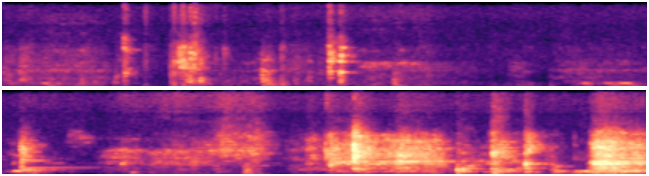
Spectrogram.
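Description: Faint handling of studio lighting gear: scattered light knocks and clinks, then a longer stretch of rustling and scraping in the last second and a half as a fabric softbox is set aside and a metal beauty dish is picked up.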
